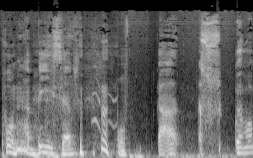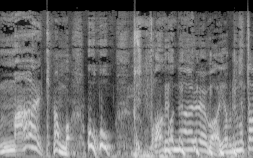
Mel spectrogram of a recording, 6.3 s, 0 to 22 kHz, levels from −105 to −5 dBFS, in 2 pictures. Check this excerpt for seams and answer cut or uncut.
cut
